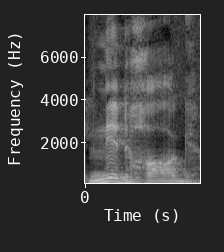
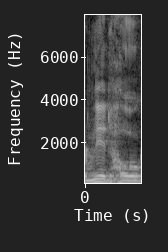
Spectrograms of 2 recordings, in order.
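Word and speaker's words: Nidhogg: bit earlier of the nidhog or nid Hogue I believe is the the pronunciation Norse pronunciation which is this snarling big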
